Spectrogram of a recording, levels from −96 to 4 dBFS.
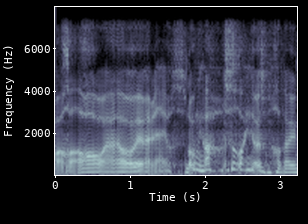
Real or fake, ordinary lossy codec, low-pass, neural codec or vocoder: fake; none; 7.2 kHz; autoencoder, 22.05 kHz, a latent of 192 numbers a frame, VITS, trained on many speakers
